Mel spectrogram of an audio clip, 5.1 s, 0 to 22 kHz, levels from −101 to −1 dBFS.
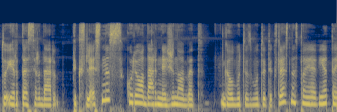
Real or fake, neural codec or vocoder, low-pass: fake; vocoder, 48 kHz, 128 mel bands, Vocos; 9.9 kHz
